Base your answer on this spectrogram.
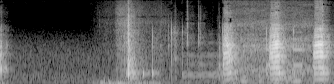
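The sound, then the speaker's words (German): A duck quacks loose, raspy calls while wandering inside a room, a few separate quacks, the loudest clustered toward the end after a quiet opening. “Hier läuft eine Ente rum.”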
